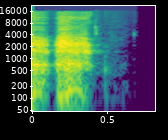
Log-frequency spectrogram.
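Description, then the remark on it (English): Two quick, forceful deliberate coughs, the second longer and rougher like a throat being cleared, then silence. “I'm not supposed to say these things, but Let me cough for you.”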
